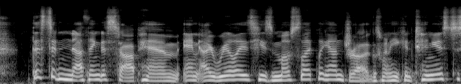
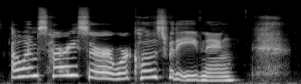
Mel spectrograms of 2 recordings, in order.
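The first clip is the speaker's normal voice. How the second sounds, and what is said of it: Polite customer service voice. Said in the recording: “in my customer service voice”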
